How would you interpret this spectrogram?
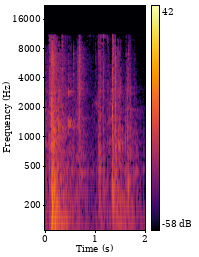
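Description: A door is shut with a sharp thud as a woman throws a man out, followed by a couple of softer knocks and rattles as it settles into the frame, with no voices.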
